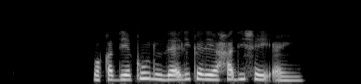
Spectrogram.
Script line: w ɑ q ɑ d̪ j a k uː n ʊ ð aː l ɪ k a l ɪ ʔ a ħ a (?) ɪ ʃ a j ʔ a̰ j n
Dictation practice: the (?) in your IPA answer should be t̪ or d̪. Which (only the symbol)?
d̪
